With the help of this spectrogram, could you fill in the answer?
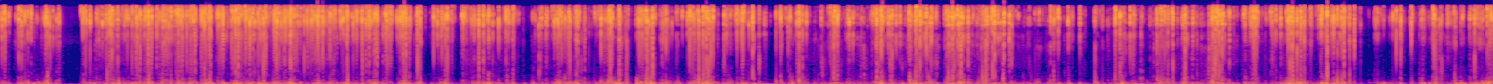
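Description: Long nails quickly scratch and tap the rose-textured base of a large, hollow, clear glass rose-shaped wine bottle that appears empty. The result is a dense, continuous rasping texture of rapid scrapes and clicks with a deep low rumble beneath and a bright hiss on top, with only brief pauses.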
